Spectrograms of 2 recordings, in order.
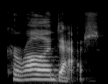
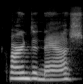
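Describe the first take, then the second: First: The name is said as 'karan dash'. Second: The name is said as 'carn de nash'. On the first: The speaker calls it right. "not Karn de Nash" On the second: The speaker calls it wrong. "now that I said it wrong"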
